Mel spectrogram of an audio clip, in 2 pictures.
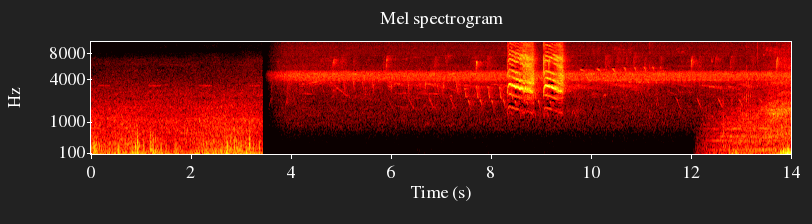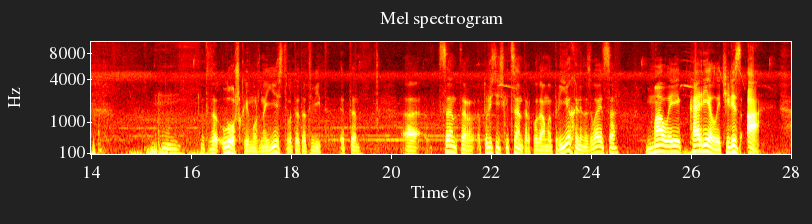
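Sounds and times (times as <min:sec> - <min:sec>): wind buffeting microphone: 0:00.0 - 0:03.4, 0:12.7 - 0:26.6
high insect drone: 0:03.5 - 0:28.0
bird calls with falling notes: 0:05.9 - 0:27.9.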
